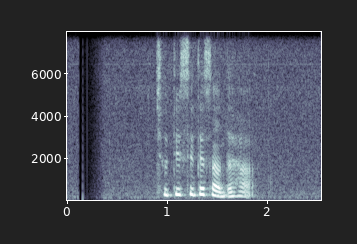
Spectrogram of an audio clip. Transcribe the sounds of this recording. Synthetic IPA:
t͡ʃʰut̪isit̪esãnd̪aɦa̰ː

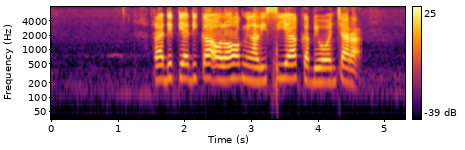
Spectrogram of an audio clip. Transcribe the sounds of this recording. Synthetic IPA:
radit̪iadikaɔlɔɦɔk̚niŋalisiakɨrdiwawaɲt͡ʃaɾa̰

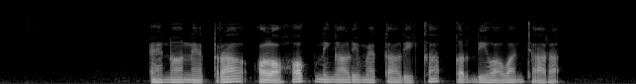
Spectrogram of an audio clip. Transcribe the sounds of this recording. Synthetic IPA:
ʔɛnɔnɛt̪ɾalɔlɔhɔk̚niŋalimɛt̪alikakɨrdiwawaɲt͡ʃa̰ɾa̰

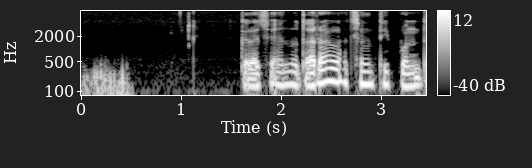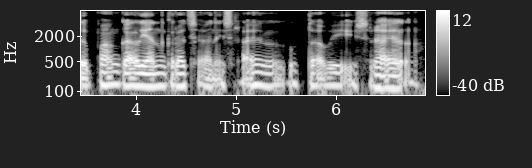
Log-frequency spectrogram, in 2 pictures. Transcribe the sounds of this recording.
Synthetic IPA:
kəɾad̥d͡ʒ̥aʔanut̪aɾalad̥ʒ̥əŋd̪̥i̤pʊnt̪əpaŋkaliankəɾḁʒ̥aʔa̰nḭsɾa̰ʔɛlut̪a̰wiisɾaɛ̰l

